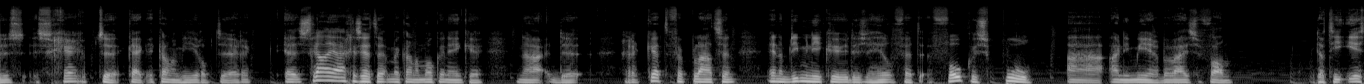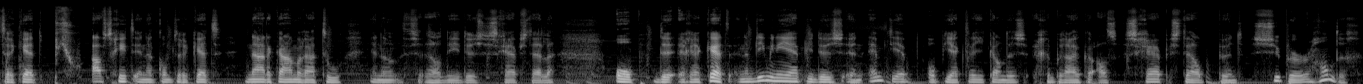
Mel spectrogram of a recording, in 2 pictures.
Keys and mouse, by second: 0.9 g, 5.8 right click, 7.2 shift+middle click, 8.0 g, 13.0 click, 15.0 g, 22.4 click, 23.0 g, 26.5 click.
